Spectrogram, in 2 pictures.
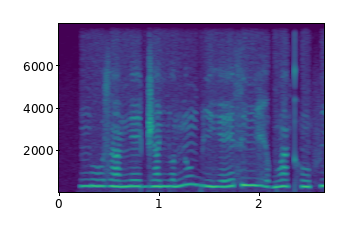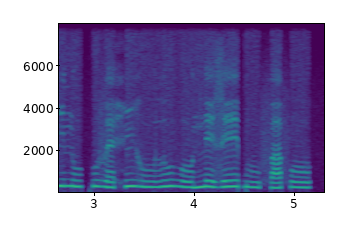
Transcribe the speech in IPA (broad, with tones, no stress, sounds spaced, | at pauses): ŋ uː˨ z ã˨ ŋ eː˨ d͡ʒ ã˨ ɲ o˨ n ũ˦ b iː˨ j eː˨˦ s iː˦ ɣ ɪ˨ ɡʷ ã˦ kʰ ũ˨ f i˦ n uː˨ kʷ ɪ˦ v ɛ˨ h ĩ˦ ɣ uː˨ l u˦ β oː˨ n e˦˨ z eː˦ ɓ uː˨ f a˨˦ f o˦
